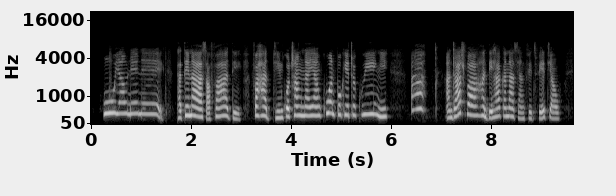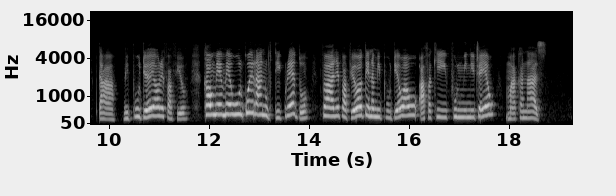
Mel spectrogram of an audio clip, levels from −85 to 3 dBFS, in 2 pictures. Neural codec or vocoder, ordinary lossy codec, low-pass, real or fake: none; none; 7.2 kHz; real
